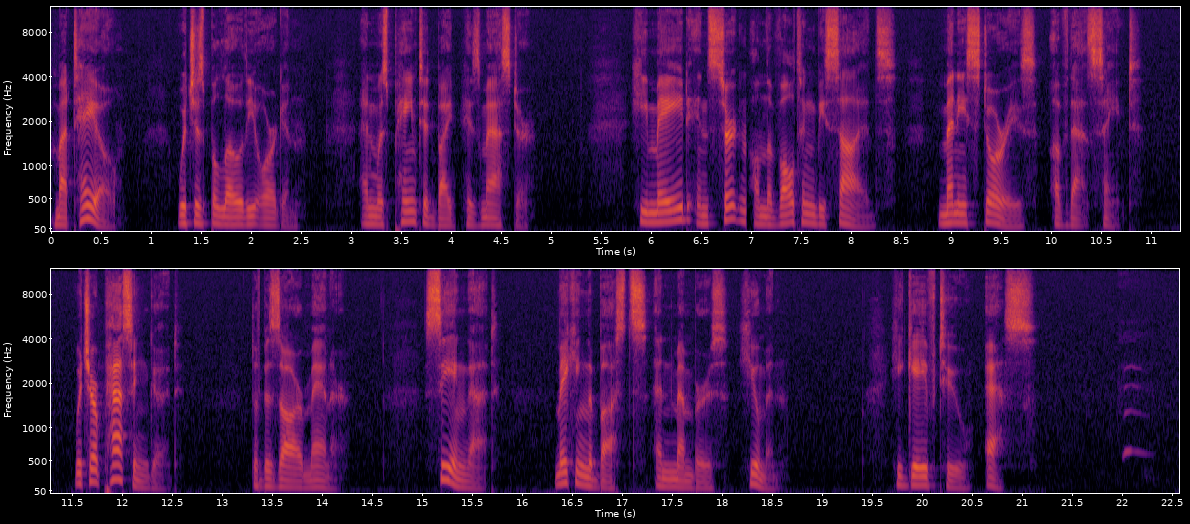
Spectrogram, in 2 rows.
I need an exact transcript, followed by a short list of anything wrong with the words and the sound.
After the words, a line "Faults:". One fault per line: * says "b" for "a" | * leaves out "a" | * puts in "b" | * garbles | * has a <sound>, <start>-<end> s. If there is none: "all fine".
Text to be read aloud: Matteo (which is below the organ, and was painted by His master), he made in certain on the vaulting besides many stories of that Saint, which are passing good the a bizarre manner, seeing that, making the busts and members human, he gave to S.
Matteo (which is below the organ, and was painted by His master), he made in certain on the vaulting besides many stories of that Saint, which are passing good the a bizarre manner, seeing that, making the busts and members human, he gave to S.
Faults:
* has a sigh, 21.9-22.4 s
